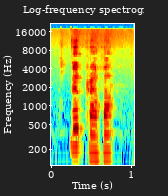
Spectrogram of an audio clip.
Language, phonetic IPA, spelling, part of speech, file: Polish, [vɨˈprava], wyprawa, noun, LL-Q809 (pol)-wyprawa.wav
